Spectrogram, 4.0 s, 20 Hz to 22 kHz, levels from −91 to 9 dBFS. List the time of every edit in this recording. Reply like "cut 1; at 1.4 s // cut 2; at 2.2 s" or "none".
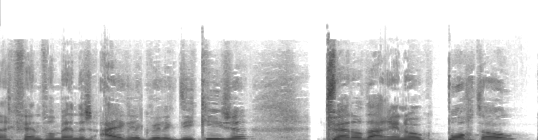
cut 1; at 2.3 s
